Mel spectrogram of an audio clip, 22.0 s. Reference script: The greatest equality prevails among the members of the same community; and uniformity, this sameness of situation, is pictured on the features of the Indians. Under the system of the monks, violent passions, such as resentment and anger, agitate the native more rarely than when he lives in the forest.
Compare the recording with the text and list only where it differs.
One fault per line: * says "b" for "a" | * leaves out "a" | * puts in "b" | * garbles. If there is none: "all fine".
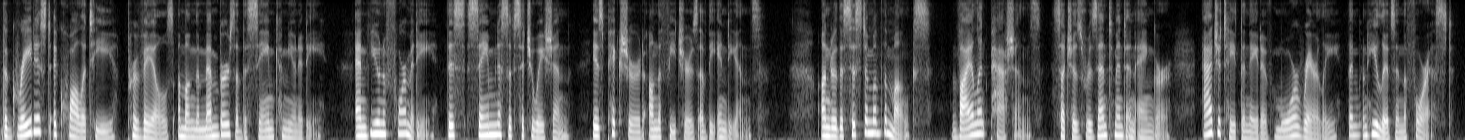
all fine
